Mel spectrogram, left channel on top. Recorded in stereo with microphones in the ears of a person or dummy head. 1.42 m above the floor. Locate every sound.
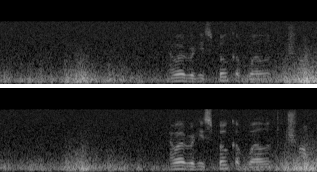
1.7 s a man speaking: 50° right (ahead or behind)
